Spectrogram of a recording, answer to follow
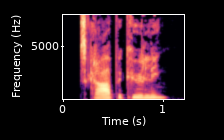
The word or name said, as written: skrabekylling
